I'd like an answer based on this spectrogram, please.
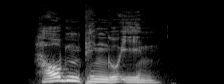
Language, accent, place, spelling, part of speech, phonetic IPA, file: German, Germany, Berlin, Haubenpinguin, noun, [ˈhaʊ̯bn̩ˌpɪŋɡuiːn], De-Haubenpinguin.ogg
- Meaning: royal penguin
